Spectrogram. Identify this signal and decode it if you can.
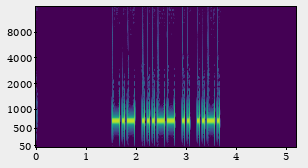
Morse code, heard as a keyed tone, about 25 wpm, 700 Hz. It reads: K3IF
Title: Speed Racing - USA 1x2 Call Signs 20wpm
